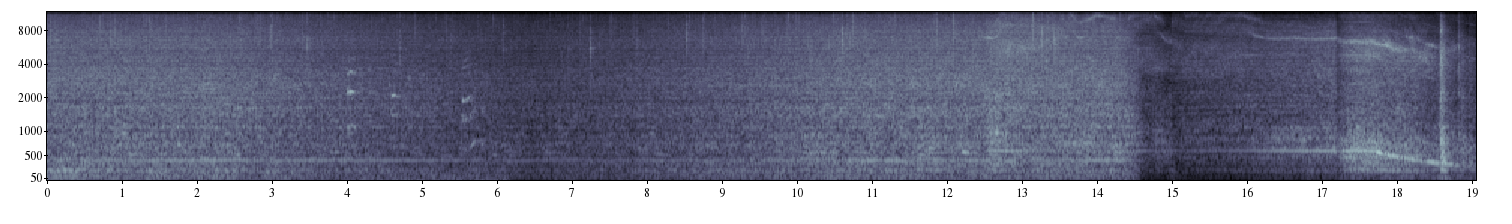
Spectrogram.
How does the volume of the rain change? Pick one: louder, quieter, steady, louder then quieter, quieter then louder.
quieter then louder.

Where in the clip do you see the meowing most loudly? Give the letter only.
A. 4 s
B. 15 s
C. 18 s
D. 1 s
A.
